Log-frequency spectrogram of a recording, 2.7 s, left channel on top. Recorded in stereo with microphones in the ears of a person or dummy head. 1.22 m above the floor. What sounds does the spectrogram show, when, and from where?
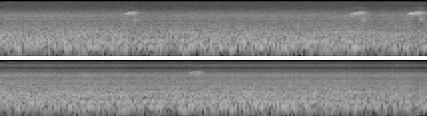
Only background noise.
